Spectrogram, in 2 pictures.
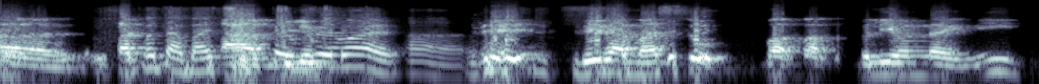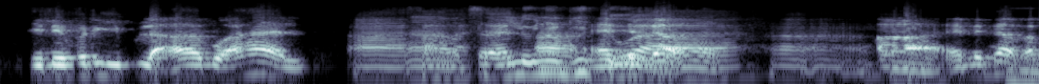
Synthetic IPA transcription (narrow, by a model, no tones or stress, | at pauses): asapat̪aʔbat͡ʃadilialdədiədahmasʊk̚baʔbaʔ̚bəliɔnlajnːi | dilivəɾipula̰ʔabuaʔɦal | aslaluɲaɡiɛ̃ndəɡap | aɛ̰̃ndəɡap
